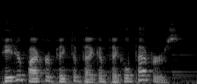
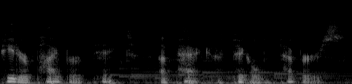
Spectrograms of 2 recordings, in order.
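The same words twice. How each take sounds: First: It is said at a fast pace. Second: It is said at a slower pace.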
